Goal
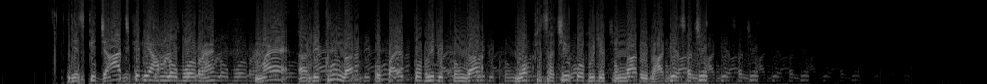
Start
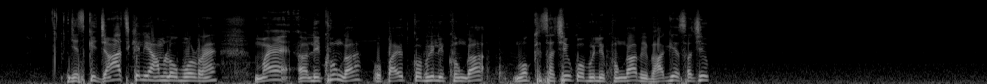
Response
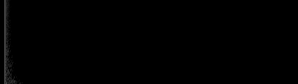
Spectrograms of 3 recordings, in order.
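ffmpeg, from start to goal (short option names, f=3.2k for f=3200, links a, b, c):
-filter_complex "[0:a]highpass=f=230:p=1,acrusher=bits=6:dc=4:mix=0:aa=0.000001,asplit=2[a][b];[b]adelay=509,lowpass=f=3.9k:p=1,volume=-9.5dB,asplit=2[c][d];[d]adelay=509,lowpass=f=3.9k:p=1,volume=0.33,asplit=2[e][f];[f]adelay=509,lowpass=f=3.9k:p=1,volume=0.33,asplit=2[g][h];[h]adelay=509,lowpass=f=3.9k:p=1,volume=0.33[i];[a][c][e][g][i]amix=inputs=5:normalize=0,volume=-2.5dB"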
